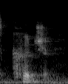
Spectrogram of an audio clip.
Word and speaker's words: Kutcher: Okay, so it's Kutcher.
